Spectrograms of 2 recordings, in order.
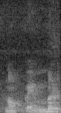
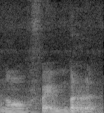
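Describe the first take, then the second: First: The middle consonant is a 'p' sound. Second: The middle consonant is a 'v' sound. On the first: The speaker calls it wrong. "itu tidak baku" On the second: The speaker calls it right. "bakunya adalah November dengan V"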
